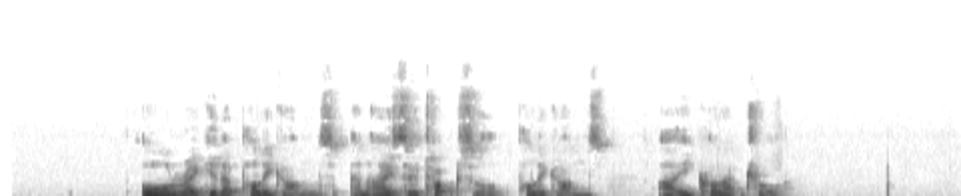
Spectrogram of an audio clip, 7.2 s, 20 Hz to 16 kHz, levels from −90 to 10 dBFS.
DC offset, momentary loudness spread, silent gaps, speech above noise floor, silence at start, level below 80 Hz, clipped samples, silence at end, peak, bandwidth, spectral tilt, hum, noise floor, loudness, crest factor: under 0.1%; 15 LU; none; 46 dB; 1.05 s; -56 dBFS; under 0.1%; 1.3 s; -6 dBFS; 8.8 kHz; -7.5 dB/octave; none; -73 dBFS; -26 LUFS; 20 dB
